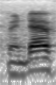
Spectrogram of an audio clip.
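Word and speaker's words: sprintf: When you want to convert a number to a string, we can use either sprint f pronounced sprint f or sn print f.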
